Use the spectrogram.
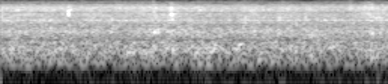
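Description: Heavy flowing water of an urban trout stream, a dense, steady hiss and rush with no breaks, fairly close and even, no voices.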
